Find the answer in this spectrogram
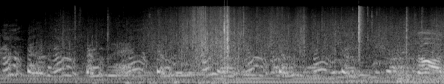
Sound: dogs barking

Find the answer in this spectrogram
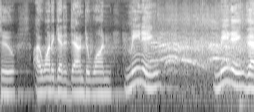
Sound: applause

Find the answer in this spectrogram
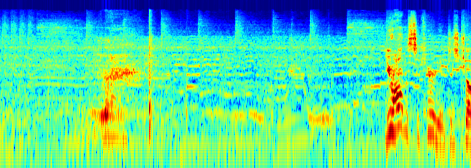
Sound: sighs

